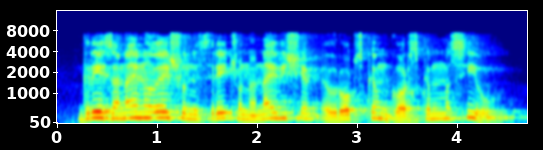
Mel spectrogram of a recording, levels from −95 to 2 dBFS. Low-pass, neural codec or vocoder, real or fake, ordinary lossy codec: 7.2 kHz; codec, 16 kHz, 8 kbps, FunCodec, trained on LibriTTS, 25 frames a second; fake; none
